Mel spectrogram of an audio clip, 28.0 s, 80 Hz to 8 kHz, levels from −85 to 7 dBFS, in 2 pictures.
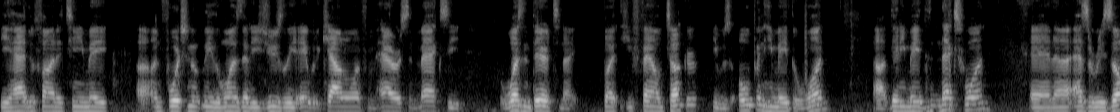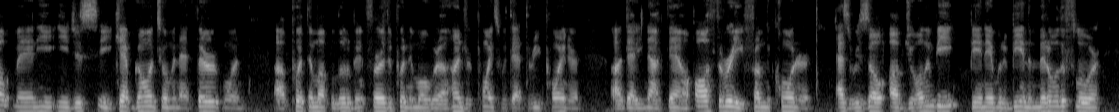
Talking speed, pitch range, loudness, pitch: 220 wpm, 110-125 Hz, -29 LUFS, 115 Hz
